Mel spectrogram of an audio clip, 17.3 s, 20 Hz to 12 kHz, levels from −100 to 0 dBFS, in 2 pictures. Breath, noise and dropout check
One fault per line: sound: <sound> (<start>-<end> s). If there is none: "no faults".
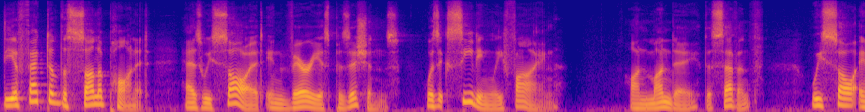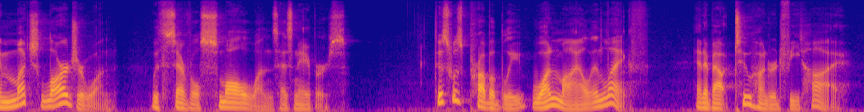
no faults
